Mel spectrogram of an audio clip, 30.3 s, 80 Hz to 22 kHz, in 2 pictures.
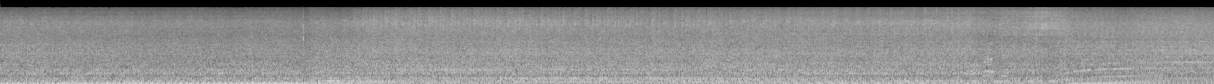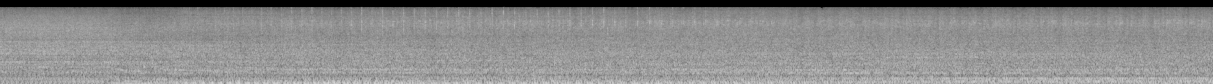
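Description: Big-block Chevrolet V8 on an engine dyno idling at about 850 rpm. About thirteen seconds in it revs up briefly and falls back to idle.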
